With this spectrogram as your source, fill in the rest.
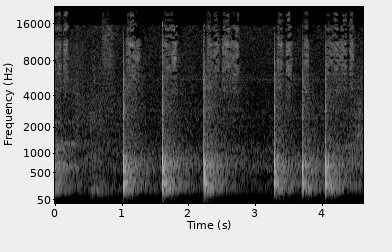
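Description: Pen writing by hand on paper, with a series of distinct tapping strokes at irregular intervals over a soft scratching, close and quiet with no talk.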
